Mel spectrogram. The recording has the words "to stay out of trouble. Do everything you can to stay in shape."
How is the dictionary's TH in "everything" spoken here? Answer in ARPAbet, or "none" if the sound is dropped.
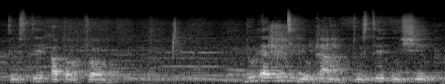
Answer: T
